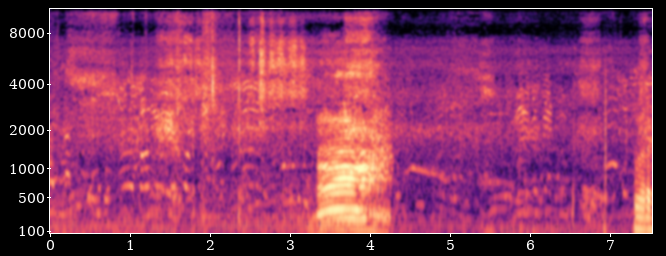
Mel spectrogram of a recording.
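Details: A single full, rounded moo about one second long from a line of Mysore/Khillar calves in Maharashtra, India, rising out of steady crowd and outdoor noise, with a brief start of another call at the end.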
